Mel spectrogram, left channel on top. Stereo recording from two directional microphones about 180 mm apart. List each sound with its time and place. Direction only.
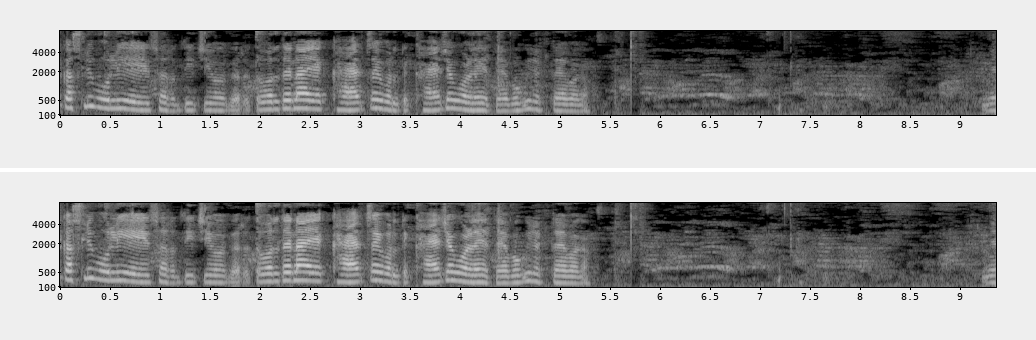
0.0 s speech: 10° left (ahead or behind)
